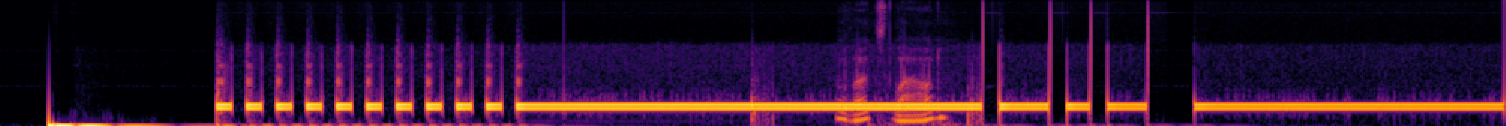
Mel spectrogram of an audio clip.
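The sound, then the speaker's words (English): A loud, steady telephone dial tone from a phone just taken out of its charger hums on after a quick run of short pulsed beeps, broken by a few brief clicks, with a person speaking briefly over it. “Let me see if I can get a dial tone.”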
